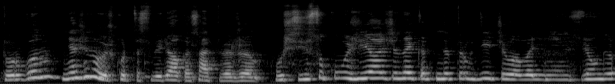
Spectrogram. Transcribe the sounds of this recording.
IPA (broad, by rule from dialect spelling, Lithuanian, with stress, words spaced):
ˈtʊrɡʊn nʲɛʒʲɪˈnɐʊ ɪʃ ˈkʊr ˈtɐs ʋʲiːˈrʲoːkɐs ˈɑːtʲʋʲɛʒɐ ʊʃʲˈsʲiːsʊkʊ ʊʃ ˈjoː ʒʲɪˈnɐɪ ˈkɐt nʲɛtrʊɡˈdʲiːt͡ʃʲɛʊ ɐʋɐˈrʲɪnʲiː ɪnʲsʲɪˈjuːŋʲɡʲʊ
